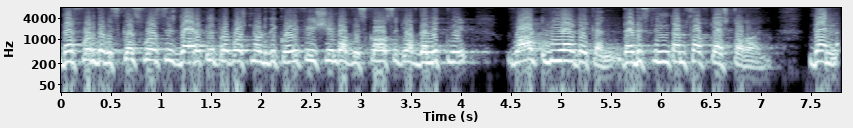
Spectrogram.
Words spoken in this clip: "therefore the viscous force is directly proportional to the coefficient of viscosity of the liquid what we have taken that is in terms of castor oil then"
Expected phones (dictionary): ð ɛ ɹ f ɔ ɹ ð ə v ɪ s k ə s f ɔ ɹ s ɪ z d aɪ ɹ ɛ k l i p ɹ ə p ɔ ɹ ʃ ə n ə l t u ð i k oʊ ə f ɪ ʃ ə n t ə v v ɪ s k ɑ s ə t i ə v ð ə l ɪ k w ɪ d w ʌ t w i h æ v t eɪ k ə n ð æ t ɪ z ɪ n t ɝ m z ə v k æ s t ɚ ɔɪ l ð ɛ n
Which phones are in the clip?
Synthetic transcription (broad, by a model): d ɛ ɹ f ɔ ɹ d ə v ɪ s k ə s f ɔ ɹ s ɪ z d aɪ ɹ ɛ k l i p ɹ ə p ɔ ɹ ʃ ə n ə l t u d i k oʊ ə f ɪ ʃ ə n t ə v v ɪ s k ɑ s ə t i ə v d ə l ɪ k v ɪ d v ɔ t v i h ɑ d t eɪ k ə n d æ t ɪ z ɪ n t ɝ m s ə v k æ s t ɚ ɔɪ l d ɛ n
